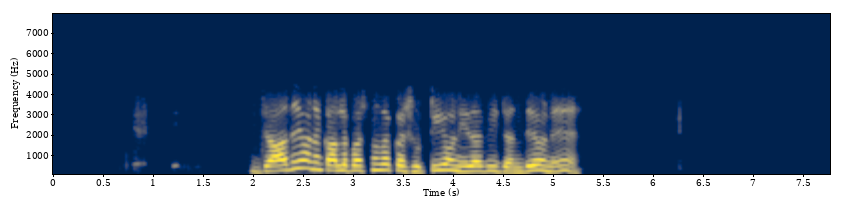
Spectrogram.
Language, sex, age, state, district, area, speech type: Dogri, female, 18-30, Jammu and Kashmir, Reasi, rural, conversation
